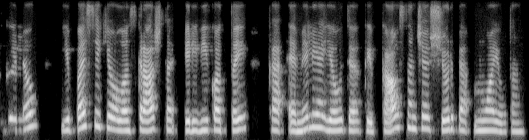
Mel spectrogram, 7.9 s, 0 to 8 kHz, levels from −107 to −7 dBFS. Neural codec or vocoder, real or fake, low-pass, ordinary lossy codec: none; real; 7.2 kHz; Opus, 24 kbps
